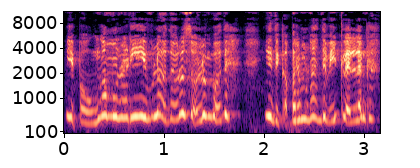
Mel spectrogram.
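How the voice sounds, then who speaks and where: A woman's voice: extremely high pitch, very fast. A woman voicing a scheming, scolding middle-aged stepmother in a cartoon, nagging as she talks. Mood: falsely hurt. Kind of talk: Tamil cartoon voice acting.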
